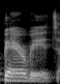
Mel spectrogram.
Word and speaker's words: buried: 발음교 자체를 보시면 아시겠지만 유 소리가 없고에 소리가 들어가서라고 발음해요. 얘도 baried.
